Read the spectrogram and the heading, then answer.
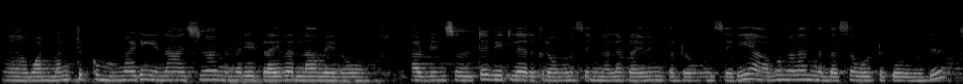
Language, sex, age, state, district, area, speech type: Tamil, female, 18-30, Tamil Nadu, Thanjavur, urban, spontaneous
